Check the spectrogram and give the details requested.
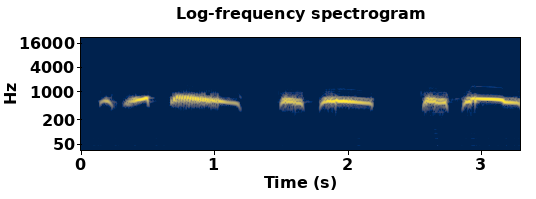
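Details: Spotted dove cooing to lure wild doves: three phrases, each a short low coo followed by a longer, slightly falling coo, spaced about a second apart in a quiet setting.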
